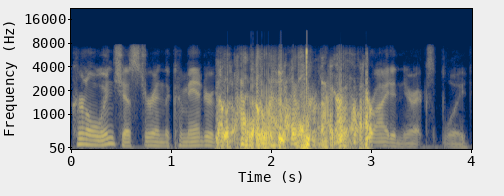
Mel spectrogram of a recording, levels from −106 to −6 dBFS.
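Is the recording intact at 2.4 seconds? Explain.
No. At 2.4 s the clip is inside a codec payload misread that runs from 1.43 s to 3.09 s. The AMR-WB frames were packed in octet-aligned format but unpacked as bandwidth-efficient, so the decoder takes bits from the wrong field positions and still treats each frame as valid. The speech there is replaced by garbled noise and warble that barely tracks it, until the packing formats match again at 3.09 s.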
